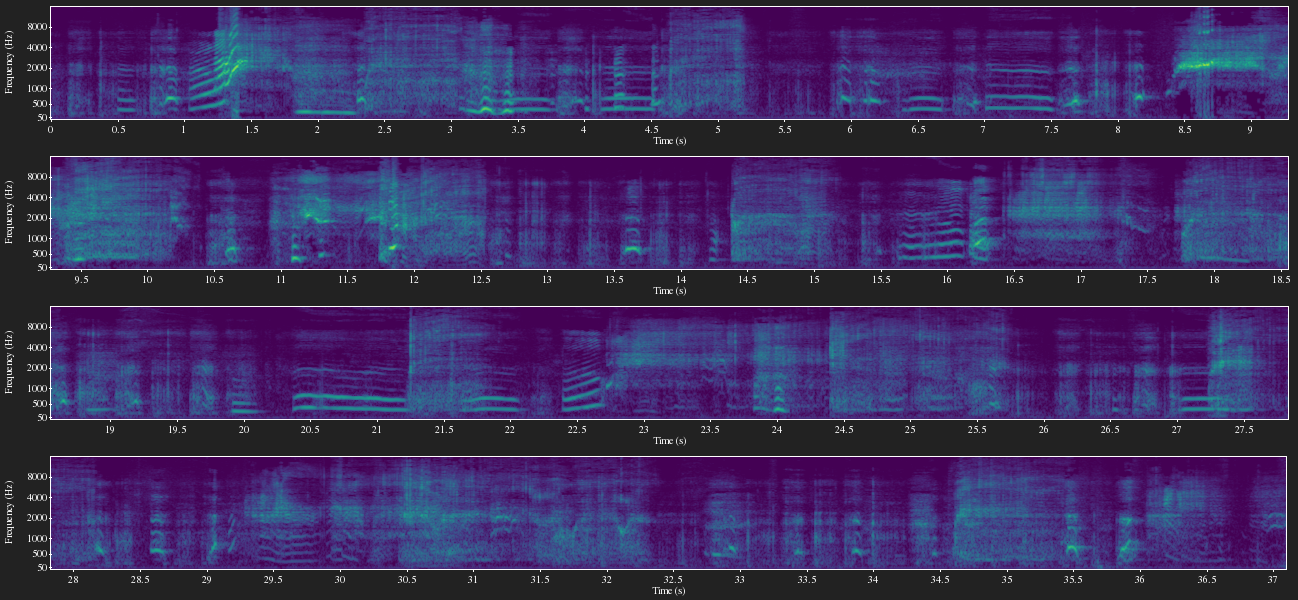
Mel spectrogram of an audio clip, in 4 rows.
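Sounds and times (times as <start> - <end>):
baby babbling and squealing: 1.1 - 2.0.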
